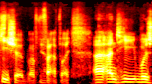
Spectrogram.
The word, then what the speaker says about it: Waukesha: I think it was November, he was in Waukesha, Wisconsin, and he just... Waukesha, I think it's pronounced. Waukesha, fair play.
